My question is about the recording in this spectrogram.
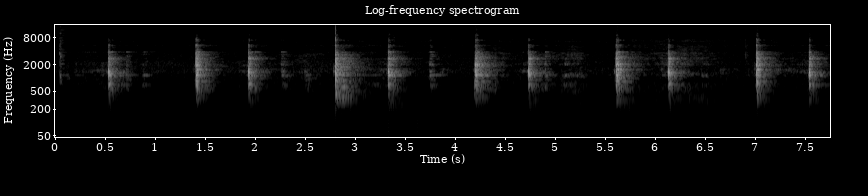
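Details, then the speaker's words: Eli Terry wooden groaner clock after moving the pendulum leader wire closer to the case, beat amplifier attached to the wood: crisp evenly spaced tick-tock about two beats a second, now in beat, may need slight adjustment. "As you can see, the pendulum leader wire is bouncing off the crutch."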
